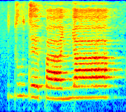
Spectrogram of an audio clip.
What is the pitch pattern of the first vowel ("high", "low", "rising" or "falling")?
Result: high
